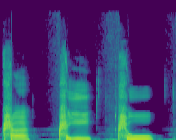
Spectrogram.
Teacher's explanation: hak kecil itu dia dilafalkan dari bagian tengah tenggorokan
